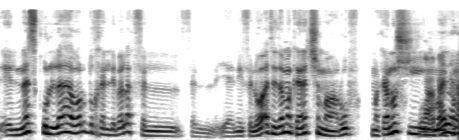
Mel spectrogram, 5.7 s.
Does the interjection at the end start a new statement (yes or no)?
yes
